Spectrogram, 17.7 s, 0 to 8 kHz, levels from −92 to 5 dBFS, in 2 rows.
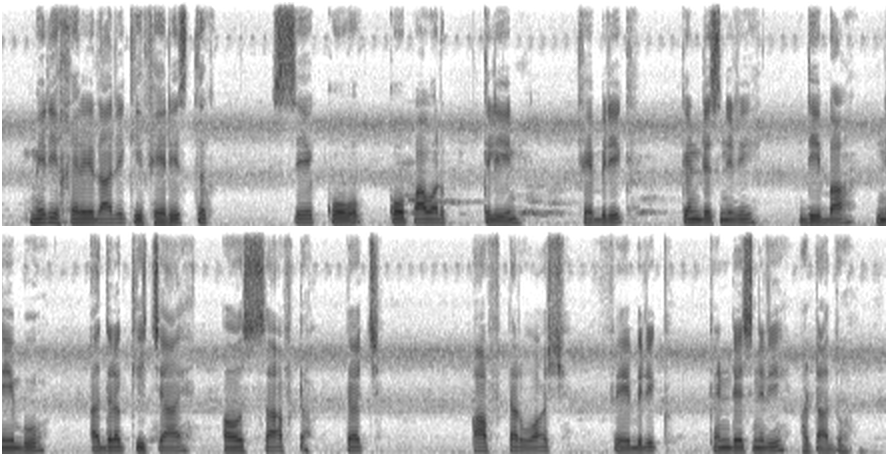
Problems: constant background noise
